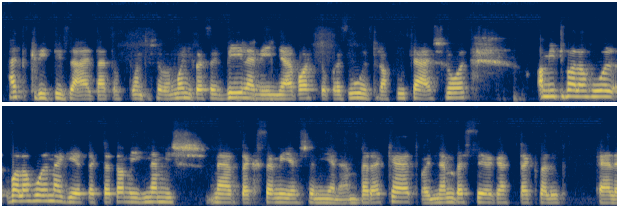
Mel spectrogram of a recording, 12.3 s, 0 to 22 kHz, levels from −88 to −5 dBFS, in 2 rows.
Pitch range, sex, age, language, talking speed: 160-195 Hz, female, 30-49, Hungarian, 130 wpm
